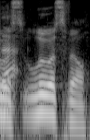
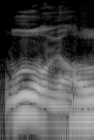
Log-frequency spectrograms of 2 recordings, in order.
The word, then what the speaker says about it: Louisville: present time yeah Le Lewisville Lewisville just banging out disco balls like nobody's business I think you're supposed to say it like you have a mouth bille louville lville lville yeah disco balls I can't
